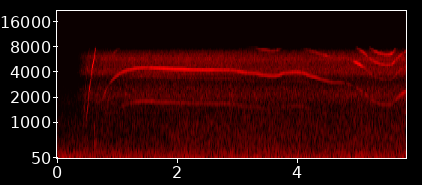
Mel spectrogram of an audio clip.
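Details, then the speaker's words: High-speed dental drill with spherical diamond bur 1013 entering at about 45 degrees to the tooth surface for a cavity preparation on a model tooth; steady high-pitched whine shifting as the bur moves. "Peguei a mesma broca esférica diamantada 10-13. Eu entro com ela num ângulo de mais ou menos 45 graus com a superfície do dente."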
